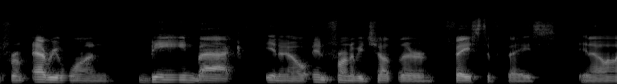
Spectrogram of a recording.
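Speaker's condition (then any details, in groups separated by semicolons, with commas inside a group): No condition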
